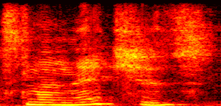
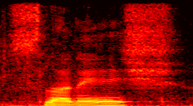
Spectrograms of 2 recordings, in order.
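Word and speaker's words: Slaanesh: It's not Slaneches. Slanish. Slanechi. That's what we... Slanish. His name's Slanish. Slanish. You like Slanish, lad?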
